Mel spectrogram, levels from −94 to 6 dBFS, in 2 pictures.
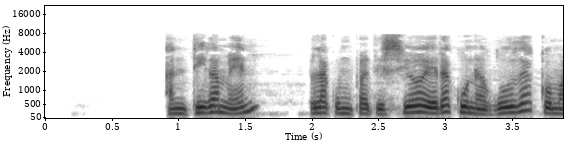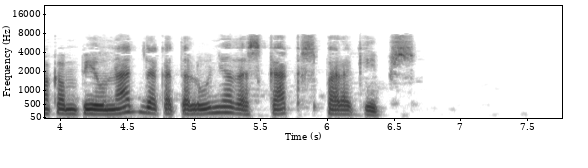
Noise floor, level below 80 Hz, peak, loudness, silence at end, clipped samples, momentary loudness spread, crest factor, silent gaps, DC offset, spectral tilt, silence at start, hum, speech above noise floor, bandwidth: -90 dBFS; -62 dBFS; -2 dBFS; -18 LUFS; 1.1 s; under 0.1%; 10 LU; 16 dB; none; under 0.1%; -6 dB/octave; 0.9 s; none; 73 dB; 7.8 kHz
